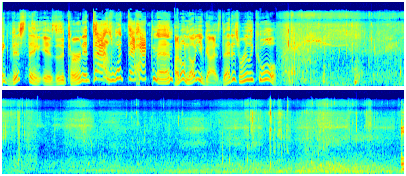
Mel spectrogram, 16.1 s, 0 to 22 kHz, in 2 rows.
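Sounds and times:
low steady hum: 0.0 - 16.0
wind and water noise: 0.0 - 16.0
magnet splashing into water: 5.5 - 8.1.

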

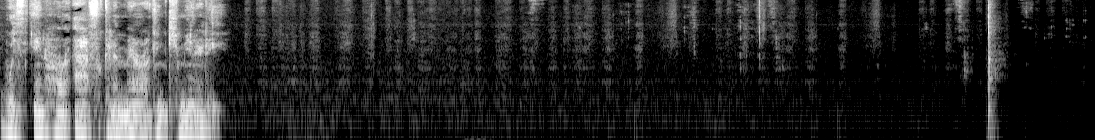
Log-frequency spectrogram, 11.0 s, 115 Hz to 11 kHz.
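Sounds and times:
soft clicks and rustles: 6.2 - 8.0.

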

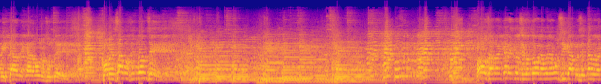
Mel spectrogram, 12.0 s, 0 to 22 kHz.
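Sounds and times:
accordions playing held chords: 1.5 - 2.4, 3.6 - 10.1.

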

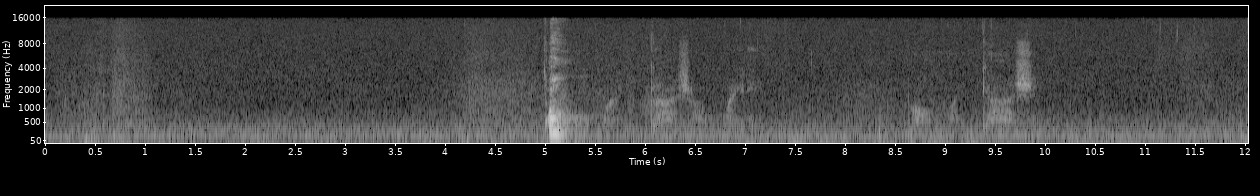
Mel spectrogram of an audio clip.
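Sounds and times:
man whispering: 5.0 - 7.3, 8.6 - 10.0.

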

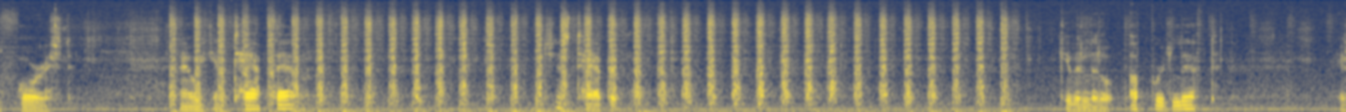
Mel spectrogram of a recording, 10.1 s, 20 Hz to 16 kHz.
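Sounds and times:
brush tapping on wet canvas: 1.3 - 7.7.

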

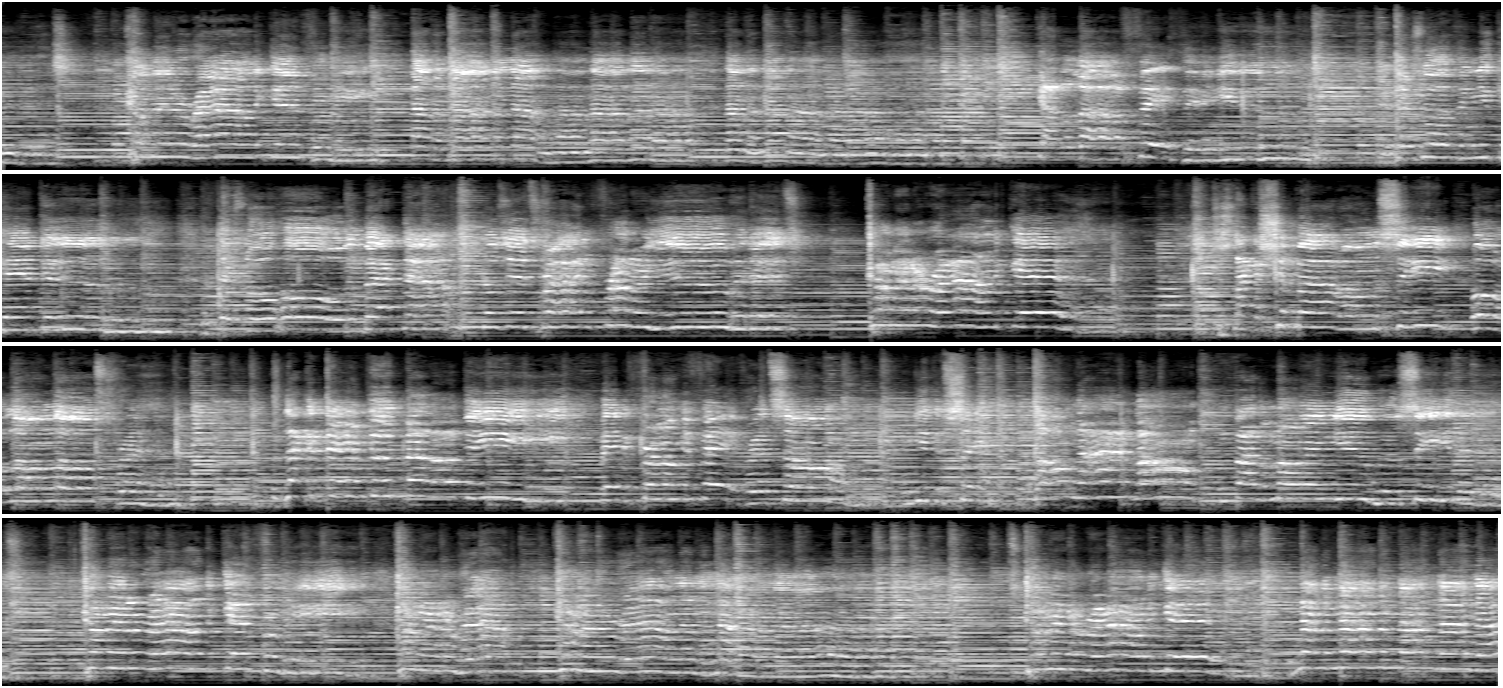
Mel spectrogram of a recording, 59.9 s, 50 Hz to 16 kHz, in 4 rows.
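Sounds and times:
acoustic guitar strumming: 0.0 - 59.9
man singing: 0.0 - 59.9.

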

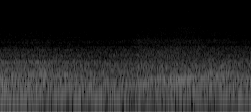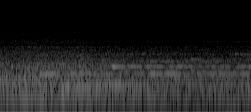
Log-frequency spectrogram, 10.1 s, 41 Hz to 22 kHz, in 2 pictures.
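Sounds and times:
low hum and hiss of room noise: 0.0 - 10.0.

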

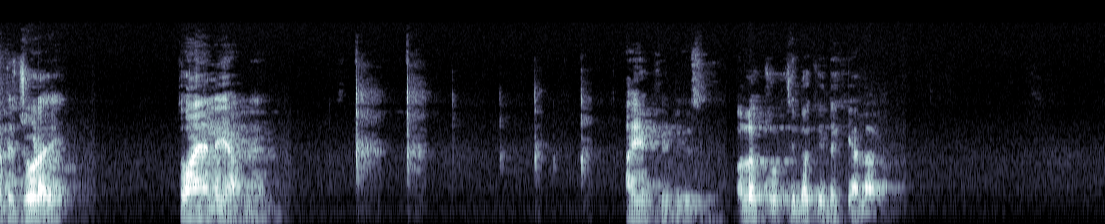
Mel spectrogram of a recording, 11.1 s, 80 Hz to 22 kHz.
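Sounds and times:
chalk tapping and scratching on board: 3.6 - 6.2.

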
